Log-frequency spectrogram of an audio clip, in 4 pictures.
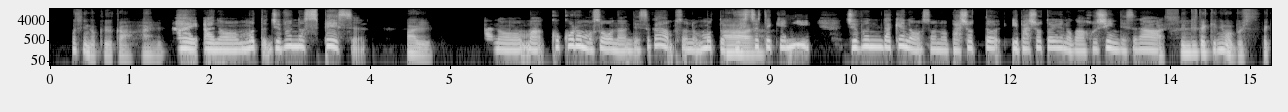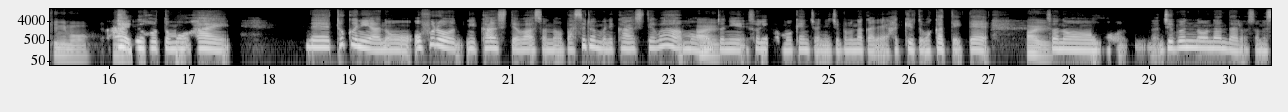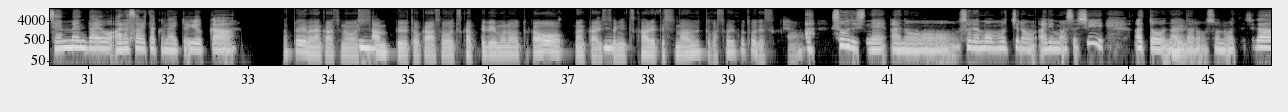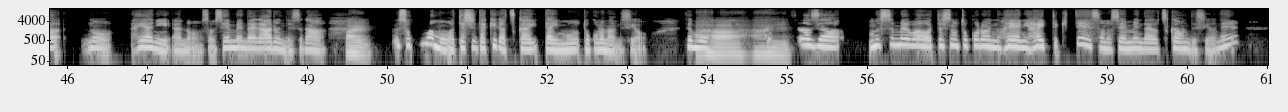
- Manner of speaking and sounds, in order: none
- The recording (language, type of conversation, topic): Japanese, advice, 家族に自分の希望や限界を無理なく伝え、理解してもらうにはどうすればいいですか？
